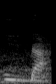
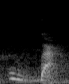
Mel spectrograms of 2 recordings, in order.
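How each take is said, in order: First: "Igba" as ee-gba; Yoruba pronunciation. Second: "Ugba" as oo-gba; Ondo pronunciation. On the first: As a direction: open "Igba" with an ee. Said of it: "the Yoruba translation is". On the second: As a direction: open "Ugba" with an oo. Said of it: "Changing of I to U". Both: Shown as a demonstration.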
